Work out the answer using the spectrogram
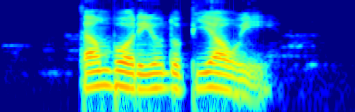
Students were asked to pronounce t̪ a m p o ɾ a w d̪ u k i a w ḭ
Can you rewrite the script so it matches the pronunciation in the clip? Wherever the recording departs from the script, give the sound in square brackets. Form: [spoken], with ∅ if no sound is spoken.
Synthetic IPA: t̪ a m [b] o ɾ [i] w d̪ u [p] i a w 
